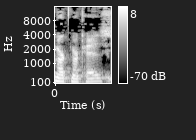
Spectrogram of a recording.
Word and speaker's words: Marc Marquez: Marc Marquez.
